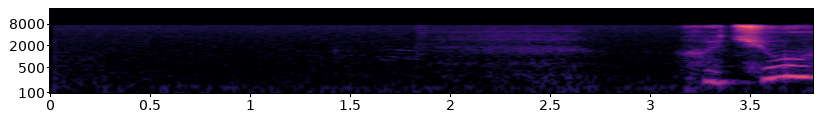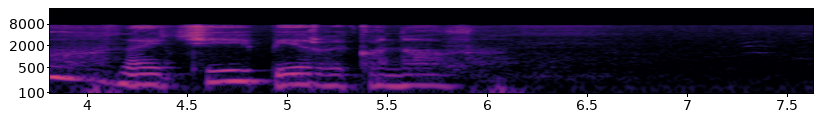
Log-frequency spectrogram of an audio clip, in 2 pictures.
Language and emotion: Russian, sad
